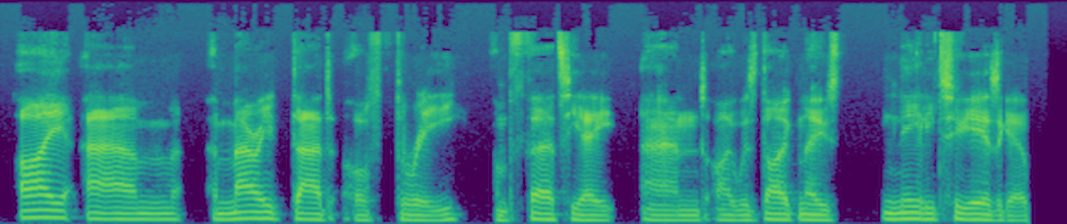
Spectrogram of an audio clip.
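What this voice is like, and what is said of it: British accent. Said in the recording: “The weird accent is because I'm from the UK.”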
